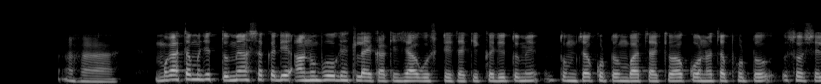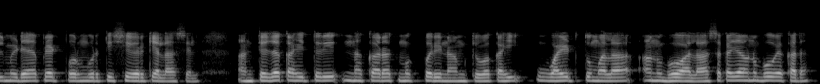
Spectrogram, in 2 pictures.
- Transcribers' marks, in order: in English: "प्लॅटफॉर्मवरती शेअर"
- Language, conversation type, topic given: Marathi, podcast, कुटुंबातील फोटो शेअर करताना तुम्ही कोणते धोरण पाळता?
